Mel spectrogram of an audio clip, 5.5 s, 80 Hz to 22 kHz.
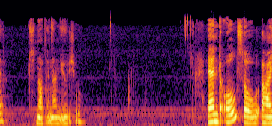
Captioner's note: pauses for 3 seconds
